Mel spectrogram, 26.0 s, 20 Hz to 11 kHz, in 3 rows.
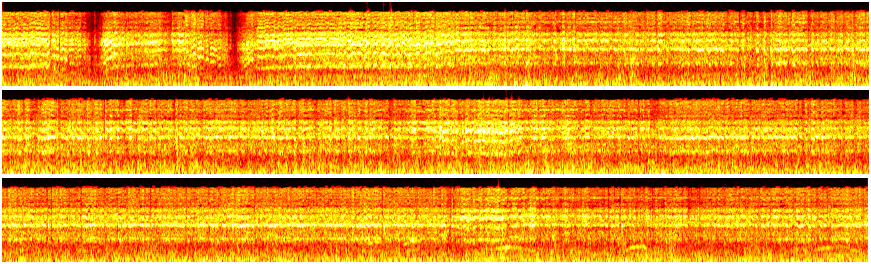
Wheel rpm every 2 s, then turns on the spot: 120, 170, 230, 230, 230, 230, 220, 230, 230, 230, 230, 230, 240.
none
